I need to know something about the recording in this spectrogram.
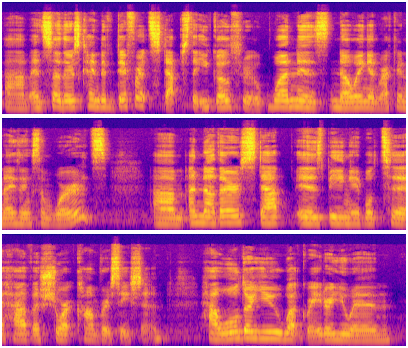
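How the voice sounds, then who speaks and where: A woman's voice: lowish voice, fairly even intonation, moderate pace, a little mellow, a little hiss or hum. A woman linguistics professor explaining ideas conversationally to children, with casual fillers. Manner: chatty, with fillers.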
